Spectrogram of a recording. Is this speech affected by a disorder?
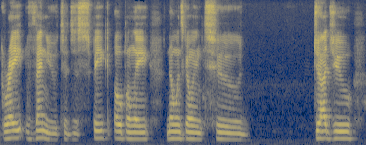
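Yes: stuttering; covert stuttering, hidden for years, struggled with speech since early years; went back to speech therapy as adult, now open about stuttering, National Stuttering Association member since 2006; stuttered badly when nervous or anxious, sometimes only mild, avoided speaking roles, chose behind-camera work; here blocks.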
